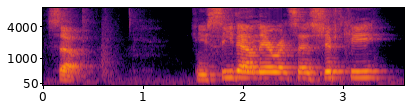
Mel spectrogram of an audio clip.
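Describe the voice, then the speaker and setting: The call has an echoey, roomy sound, and the man on it has a high-pitched voice and a measured pace. As a visiting author, he explains things to schoolchildren, keeping his tone casual and enthusiastic.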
